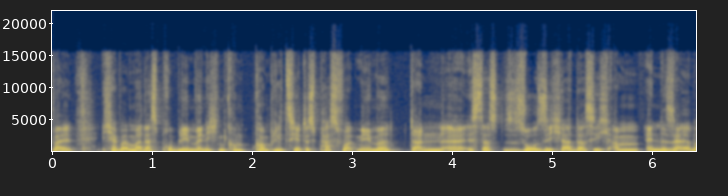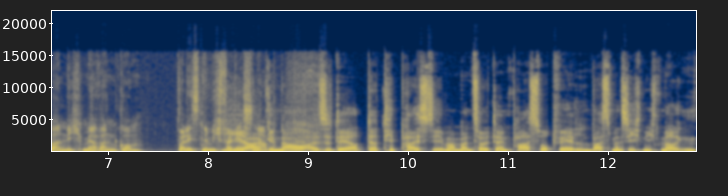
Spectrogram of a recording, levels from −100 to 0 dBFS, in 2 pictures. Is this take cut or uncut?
uncut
